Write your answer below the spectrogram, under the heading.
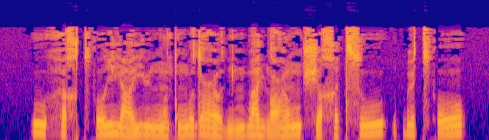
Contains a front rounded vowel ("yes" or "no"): yes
